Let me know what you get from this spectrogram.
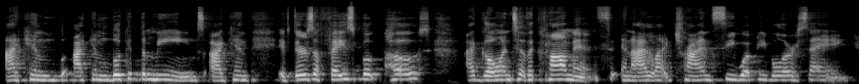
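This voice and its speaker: A woman hosting a channel about moving abroad, talking casually and thoughtfully, with frequent pauses, ums and restarts. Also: mid-range voice, fairly even intonation. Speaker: host of a move-abroad channel. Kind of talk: casual advice talk. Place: living in Mexico.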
